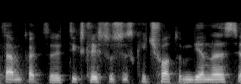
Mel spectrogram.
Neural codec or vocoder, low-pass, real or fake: codec, 16 kHz, 1 kbps, X-Codec, WavLM features, trained on Multilingual LibriSpeech; 7.2 kHz; fake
